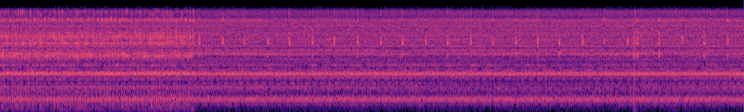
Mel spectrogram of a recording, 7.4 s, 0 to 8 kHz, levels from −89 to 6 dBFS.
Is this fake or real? fake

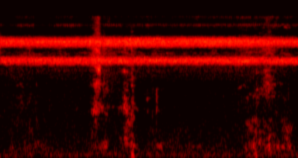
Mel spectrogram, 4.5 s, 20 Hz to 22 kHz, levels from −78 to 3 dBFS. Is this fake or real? real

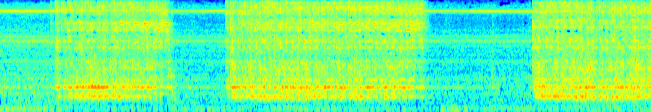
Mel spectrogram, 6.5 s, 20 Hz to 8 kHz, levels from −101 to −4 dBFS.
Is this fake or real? real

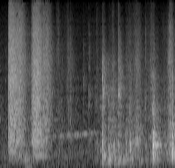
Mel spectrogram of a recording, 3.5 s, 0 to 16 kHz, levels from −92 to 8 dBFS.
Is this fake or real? fake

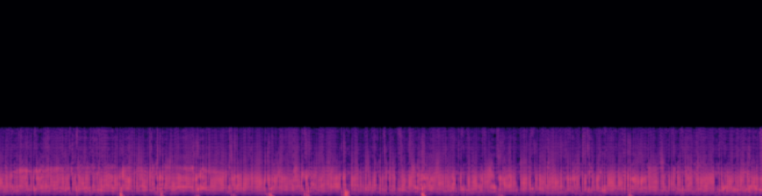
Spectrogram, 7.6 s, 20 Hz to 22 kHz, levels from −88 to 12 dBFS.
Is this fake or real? fake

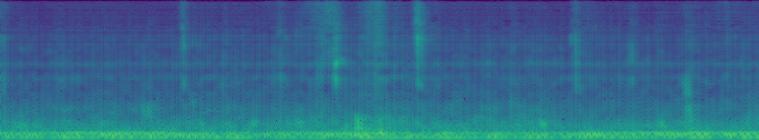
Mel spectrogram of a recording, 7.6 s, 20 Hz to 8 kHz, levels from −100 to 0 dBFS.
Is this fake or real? fake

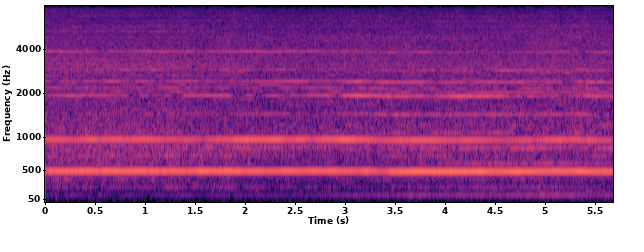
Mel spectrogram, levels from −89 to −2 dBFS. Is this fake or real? real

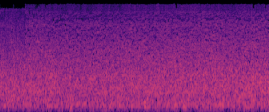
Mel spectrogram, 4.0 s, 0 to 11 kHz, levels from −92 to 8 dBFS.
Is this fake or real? fake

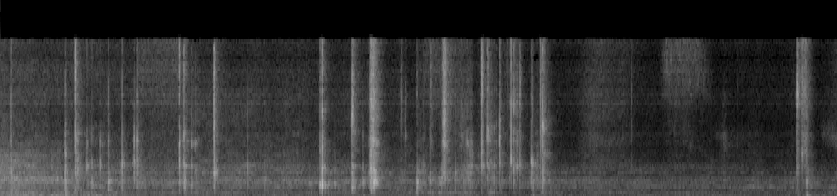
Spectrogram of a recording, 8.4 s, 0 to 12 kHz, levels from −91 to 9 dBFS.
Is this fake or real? fake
